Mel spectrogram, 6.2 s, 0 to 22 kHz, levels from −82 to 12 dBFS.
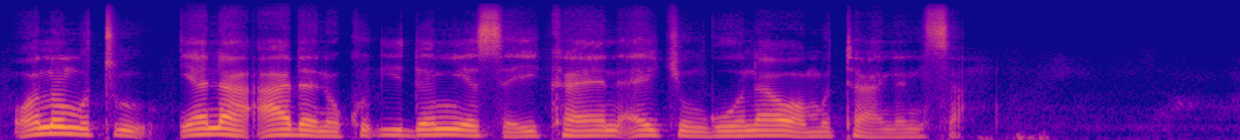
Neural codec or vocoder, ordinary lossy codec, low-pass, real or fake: autoencoder, 48 kHz, 32 numbers a frame, DAC-VAE, trained on Japanese speech; none; 19.8 kHz; fake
